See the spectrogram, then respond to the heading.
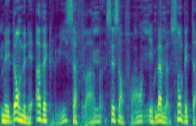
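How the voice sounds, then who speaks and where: A man talks with lively intonation at a medium pitch. His voice has vocal fry. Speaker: religious leader giving a sermon. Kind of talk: religious sermon delivered as historical narration.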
